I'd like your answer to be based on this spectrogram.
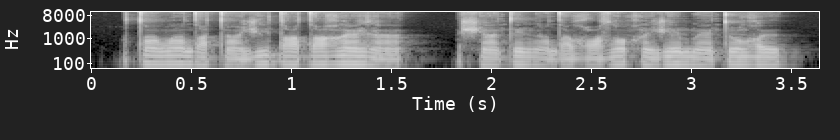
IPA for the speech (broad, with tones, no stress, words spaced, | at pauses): tˤẽ˦βã˥dˤi˩ tɑ̃˩ʒi˥dæ˦dˤu˦ ʁæ̃˥ɣã˩ | ʃã˨ tẽ˦ɡɑ̃˩dˤa˩ʁʷa˨ zˤũ˥χĩ˨ ʒẽ˥bæ̃˨tũ˦ ʁʉ˦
